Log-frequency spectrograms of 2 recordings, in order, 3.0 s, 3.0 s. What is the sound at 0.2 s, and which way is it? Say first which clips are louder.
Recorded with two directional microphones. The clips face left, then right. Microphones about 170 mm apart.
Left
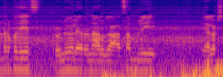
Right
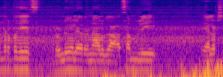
Speech: right 2 dB; centre (ahead or behind).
